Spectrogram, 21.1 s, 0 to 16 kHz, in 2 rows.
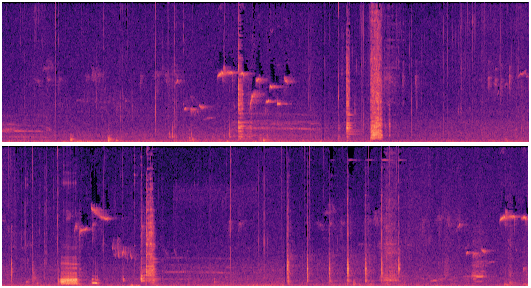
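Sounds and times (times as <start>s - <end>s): small birds chirping: 0.8s - 6.3s, 9.4s - 15.8s, 16.4s - 21.0s
metal spoon scraping iron pan: 6.9s - 7.8s.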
